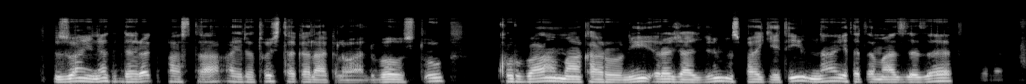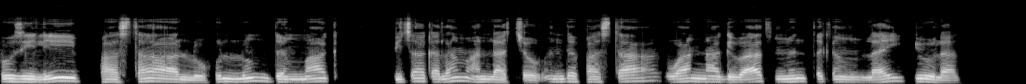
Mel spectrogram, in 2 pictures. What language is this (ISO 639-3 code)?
amh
